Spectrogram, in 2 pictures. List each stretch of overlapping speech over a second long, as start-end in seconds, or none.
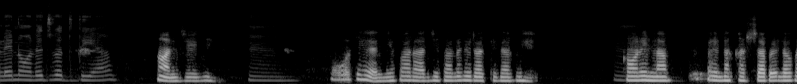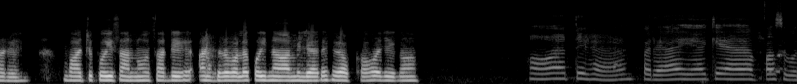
none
